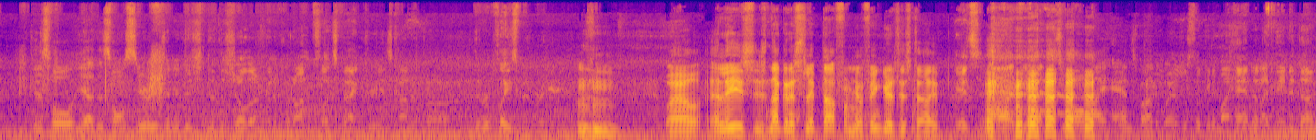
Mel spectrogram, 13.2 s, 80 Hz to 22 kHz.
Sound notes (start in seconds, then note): 9.9 laughs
